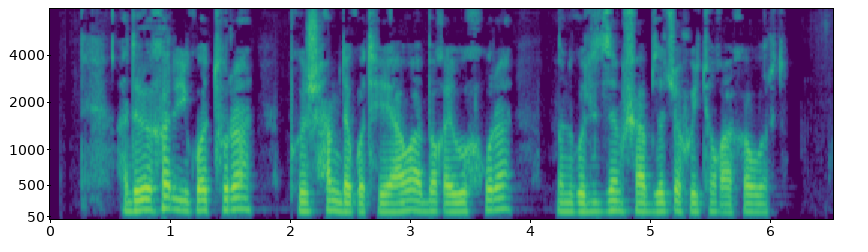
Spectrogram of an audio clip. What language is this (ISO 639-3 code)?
kbd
